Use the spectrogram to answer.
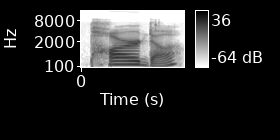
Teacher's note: I don't have to say of, I can say parda, that, don't say the T.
